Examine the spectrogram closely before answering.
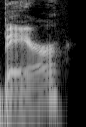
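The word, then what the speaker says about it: Barre: DSS in Barry you how is that pronounced b a r r e Vermont bear 1 2 3 4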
